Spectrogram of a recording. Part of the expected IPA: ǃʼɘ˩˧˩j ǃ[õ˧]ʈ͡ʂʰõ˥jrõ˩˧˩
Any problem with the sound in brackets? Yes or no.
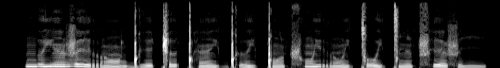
no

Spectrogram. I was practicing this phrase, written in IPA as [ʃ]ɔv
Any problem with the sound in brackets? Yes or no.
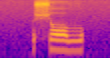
no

